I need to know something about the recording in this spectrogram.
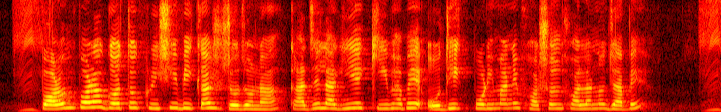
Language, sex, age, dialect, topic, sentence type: Bengali, female, 18-24, Standard Colloquial, agriculture, question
